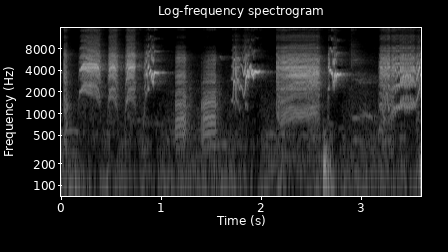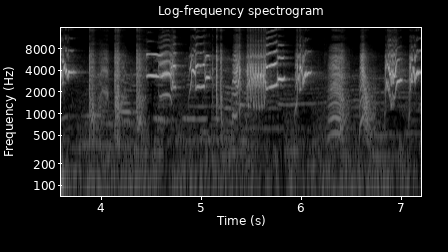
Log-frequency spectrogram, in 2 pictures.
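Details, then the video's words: Javan myna song with loud rasping squawks, long hoarse buzzes and clipped whistled slurs, delivered in dense, almost unbroken sequences. "JALAK KEBO SUPER GACOR SUARA ISIAN"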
